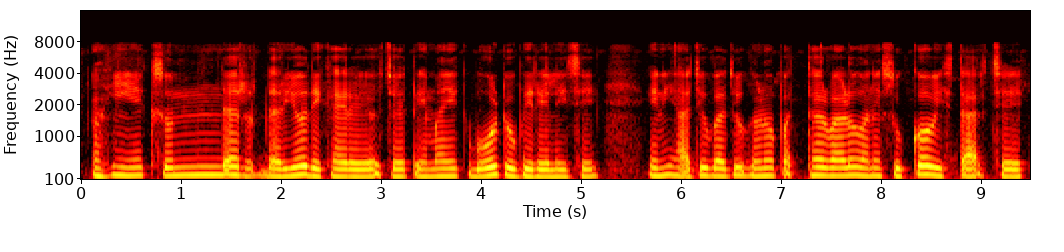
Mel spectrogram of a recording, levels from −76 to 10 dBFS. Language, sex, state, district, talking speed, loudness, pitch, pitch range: Gujarati, male, Gujarat, Valsad, 130 wpm, -16 LUFS, 160 Hz, 150-170 Hz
